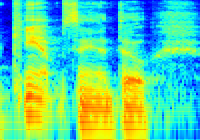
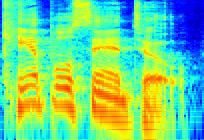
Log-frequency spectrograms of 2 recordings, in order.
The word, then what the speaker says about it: Campo Santo: I always want to call them Camp Santo, but Campo Santo.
